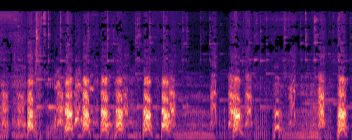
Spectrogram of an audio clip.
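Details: Rapid, forceful barking from an angry Tibetan Mastiff (Bhote Kukur), with a brief low growl in the middle before the harsh barks resume in quick succession.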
